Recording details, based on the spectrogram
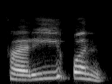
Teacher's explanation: فری باریک، قاف 2 زبر قن ہیوی، ہیوی بھی پڑھنا ہے اور اظہار ہلکی بھی کرنا ہے.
